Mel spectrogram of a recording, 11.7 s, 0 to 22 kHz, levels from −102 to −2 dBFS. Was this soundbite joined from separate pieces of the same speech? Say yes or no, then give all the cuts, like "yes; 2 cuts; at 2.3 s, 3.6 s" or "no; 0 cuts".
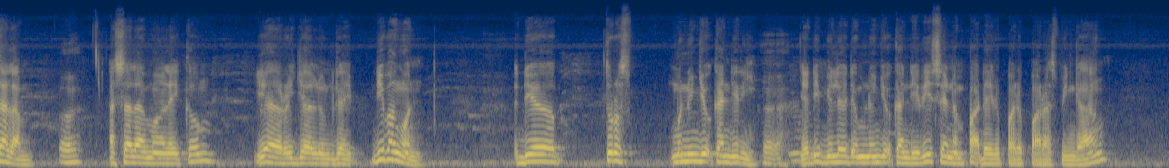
no; 0 cuts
